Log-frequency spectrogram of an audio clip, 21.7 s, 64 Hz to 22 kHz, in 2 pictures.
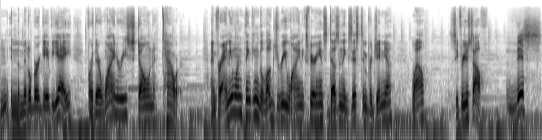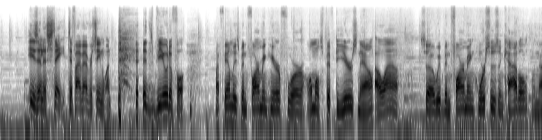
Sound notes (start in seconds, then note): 13.1 laughs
